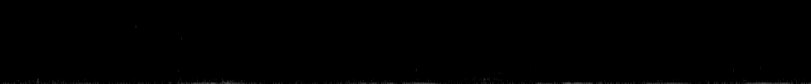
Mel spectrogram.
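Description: Near silence with faint, irregular clicks scattered throughout.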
